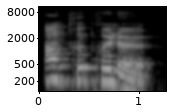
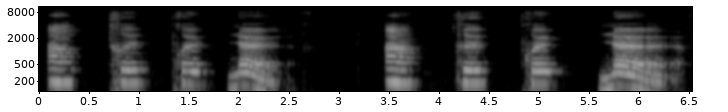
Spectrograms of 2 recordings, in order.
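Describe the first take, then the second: First: Said in the usual way. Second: Entrepreneur in four separate, spaced syllables; long pauses between each syllable; slow syllable-by-syllable demo. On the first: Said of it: "Mais uma vez". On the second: Shown as a demonstration. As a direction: sound it out very slowly for learners. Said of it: "você fala simplesmente".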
